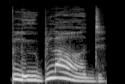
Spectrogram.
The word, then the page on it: blue-blood: British English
